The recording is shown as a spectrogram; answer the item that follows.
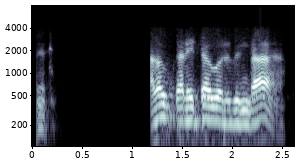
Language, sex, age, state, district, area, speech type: Tamil, male, 60+, Tamil Nadu, Tiruppur, rural, conversation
